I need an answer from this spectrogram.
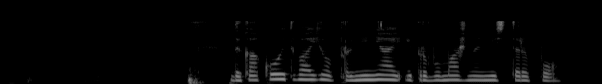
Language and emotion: Russian, angry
